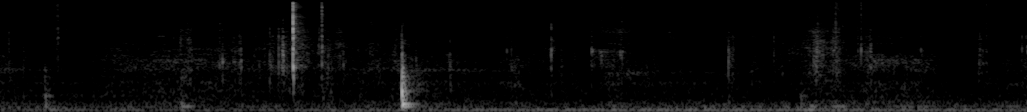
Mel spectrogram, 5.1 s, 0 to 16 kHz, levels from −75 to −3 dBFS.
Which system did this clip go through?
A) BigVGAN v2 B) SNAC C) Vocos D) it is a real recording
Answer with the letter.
D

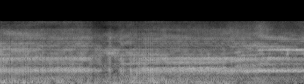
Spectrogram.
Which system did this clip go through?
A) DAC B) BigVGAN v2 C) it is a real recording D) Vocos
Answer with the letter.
D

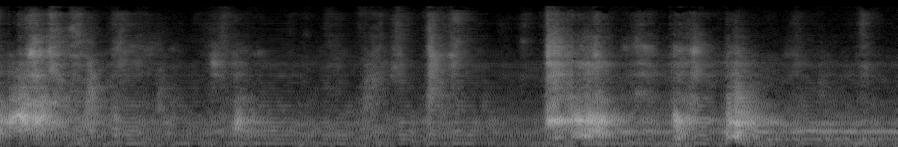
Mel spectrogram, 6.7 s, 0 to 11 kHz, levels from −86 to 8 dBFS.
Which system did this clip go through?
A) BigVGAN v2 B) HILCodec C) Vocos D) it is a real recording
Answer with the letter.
C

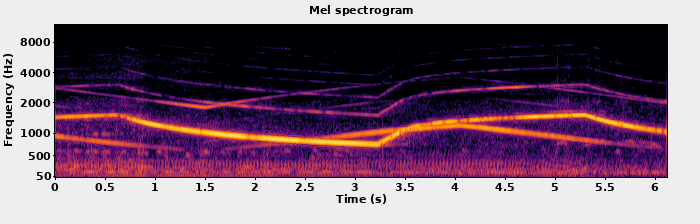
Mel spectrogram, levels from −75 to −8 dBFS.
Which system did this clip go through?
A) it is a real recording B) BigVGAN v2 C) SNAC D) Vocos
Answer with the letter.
A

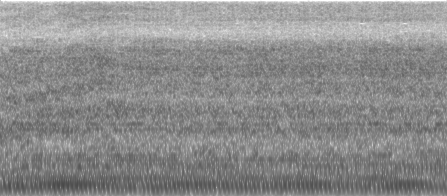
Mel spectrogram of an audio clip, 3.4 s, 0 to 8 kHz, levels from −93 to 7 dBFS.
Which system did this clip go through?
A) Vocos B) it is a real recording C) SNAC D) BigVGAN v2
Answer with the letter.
B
